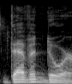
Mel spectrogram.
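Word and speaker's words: Devendorf: Devon Dorf, Adam is one for three in pronunciations. It's Devon Dorf.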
